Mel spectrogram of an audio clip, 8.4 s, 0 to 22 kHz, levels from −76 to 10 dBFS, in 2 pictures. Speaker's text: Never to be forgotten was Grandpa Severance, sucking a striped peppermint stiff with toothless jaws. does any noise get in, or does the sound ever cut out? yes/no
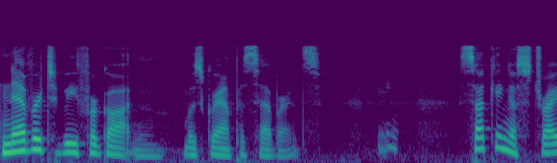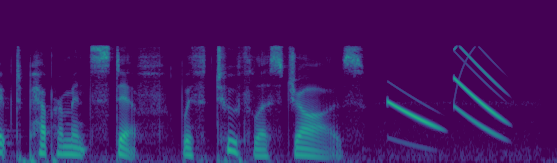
yes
